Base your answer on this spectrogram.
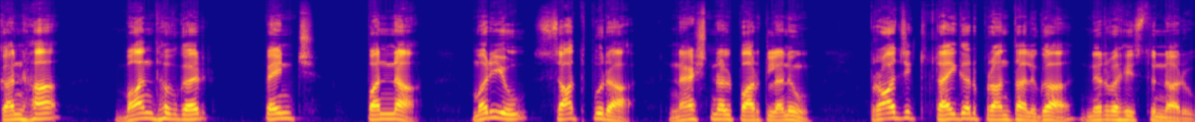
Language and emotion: Telugu, neutral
